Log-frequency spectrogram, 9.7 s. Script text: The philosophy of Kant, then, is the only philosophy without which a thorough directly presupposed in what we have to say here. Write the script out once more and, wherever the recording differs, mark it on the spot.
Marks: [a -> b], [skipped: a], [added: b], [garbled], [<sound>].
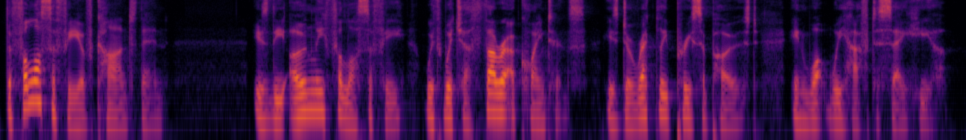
The philosophy of Kant, then, is the only philosophy [without -> with] which a thorough [added: acquaintance is] directly presupposed in what we have to say here.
